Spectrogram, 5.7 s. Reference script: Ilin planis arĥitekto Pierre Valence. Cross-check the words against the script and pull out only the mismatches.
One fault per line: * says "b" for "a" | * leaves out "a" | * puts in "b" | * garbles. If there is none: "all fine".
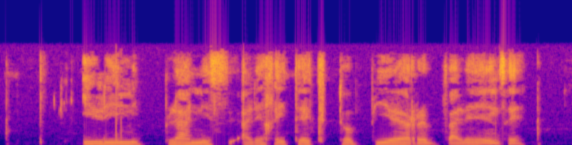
all fine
